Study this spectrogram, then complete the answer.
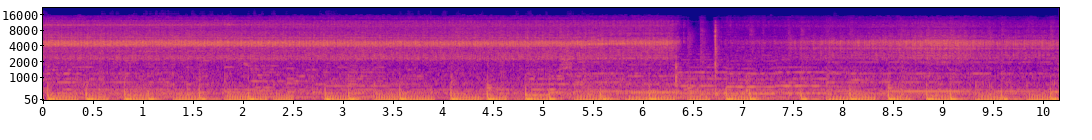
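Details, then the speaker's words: Lima class 73 OO model locomotive after full service, running at about 200 mA: steady high motor whine, the characteristic Lima rattle all but gone. "characteristic Lemma rattle is all but gone"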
